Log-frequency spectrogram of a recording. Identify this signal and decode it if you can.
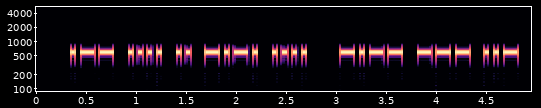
Morse code, heard as a keyed tone, about 25 wpm, 600 Hz. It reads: WHICH YOU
